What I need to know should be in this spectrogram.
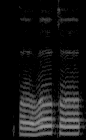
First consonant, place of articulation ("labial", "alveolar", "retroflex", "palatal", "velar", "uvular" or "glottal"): labial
